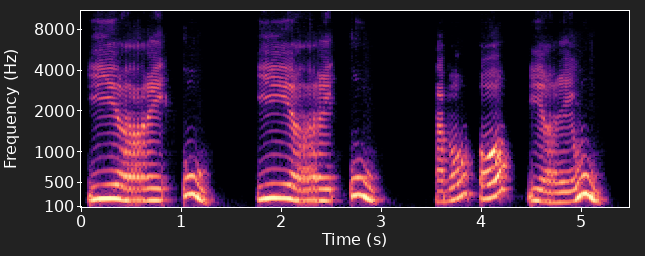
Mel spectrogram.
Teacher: Subir no U, gente, subir no U. Tônica tá onde? Tá no final.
